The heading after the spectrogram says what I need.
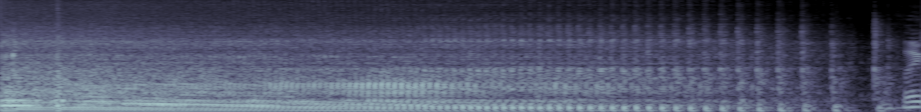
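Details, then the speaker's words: Lawn Boy two-stroke mower, previously very rich with low revs; mixture screw opened half a turn, throttle/governor closed a couple clicks: firing starts brisk then slows and sags toward stalling, revs too low from governor setting. "open up that throttle but another three what did I do five four or five clicks would it I'll close I'll open it up another three clicks and see if we can get to r a bit higher it's noticeably lower now"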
